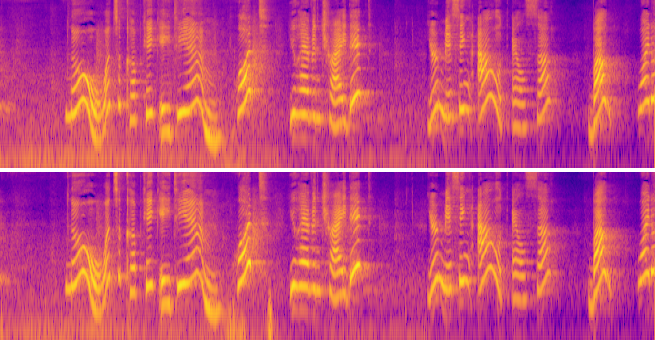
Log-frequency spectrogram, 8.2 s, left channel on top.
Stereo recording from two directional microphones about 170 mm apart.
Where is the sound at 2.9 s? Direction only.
10° right (ahead or behind).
